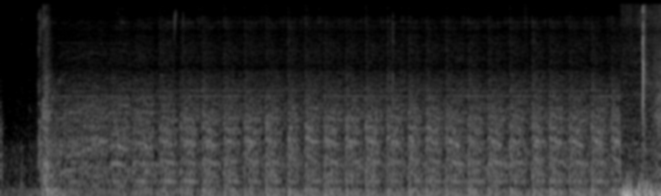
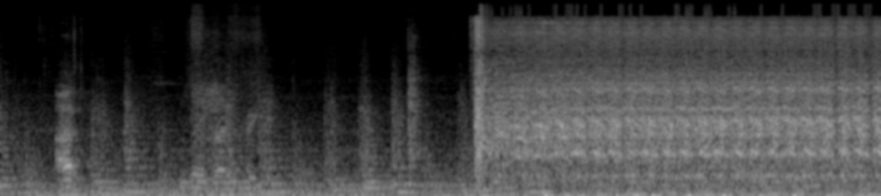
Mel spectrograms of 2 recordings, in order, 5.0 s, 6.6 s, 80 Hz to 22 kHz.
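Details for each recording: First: Mazda RX-8 Series 2 rotary, low compression, cold engine before rebuild: slow uneven cranking about four seconds without catching, then a burst at end; hard cranking, no start from weak rotor compression. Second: Series 2 Mazda RX-8 rotary engine, reassembled after low-compression teardown: brief uneven cranking then catches within seconds into steady even idle; normal start.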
